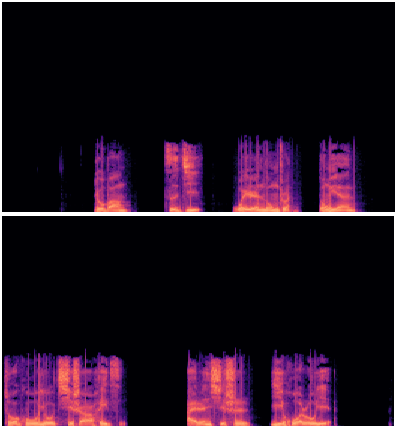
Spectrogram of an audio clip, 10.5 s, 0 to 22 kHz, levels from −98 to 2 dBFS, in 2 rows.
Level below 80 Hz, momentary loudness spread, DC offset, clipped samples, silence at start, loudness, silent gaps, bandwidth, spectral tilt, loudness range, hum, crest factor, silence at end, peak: -46 dBFS; 9 LU; under 0.1%; under 0.1%; 1.25 s; -19 LUFS; 1.84-2.16 s, 5.09-5.25 s, 7.01-7.70 s, 8.77-8.81 s; 7.8 kHz; -4.5 dB/octave; 2 LU; none; 14 dB; 0.85 s; -6 dBFS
